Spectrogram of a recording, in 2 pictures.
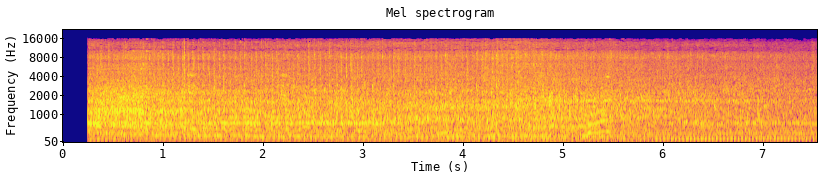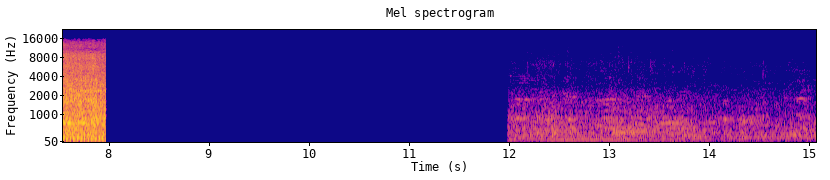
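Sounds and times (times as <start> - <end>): old car engine running: 0.2 - 8.0
people talking: 1.0 - 4.1, 5.1 - 5.8, 12.0 - 15.0.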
